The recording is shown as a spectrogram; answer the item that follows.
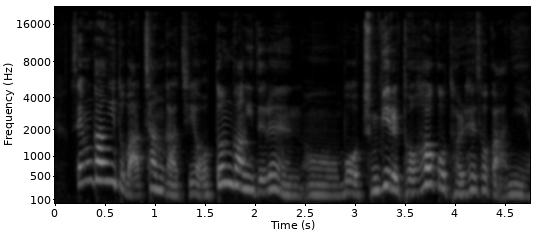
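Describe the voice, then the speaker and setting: Her pitch is fairly high and swings very widely as this woman speaks at a fairly quick pace. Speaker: tarot teacher. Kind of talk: lecture. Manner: unscripted with fillers.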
